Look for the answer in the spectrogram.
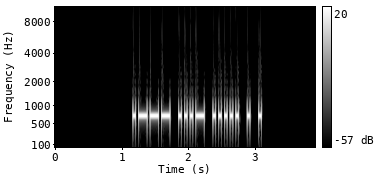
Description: Morse code, heard as a keyed tone, about 28 wpm, 700 Hz. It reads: JV5EE
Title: Five Challenging Letter-Number Combinations 28wpm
